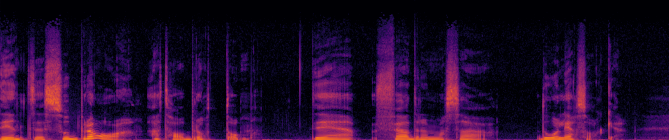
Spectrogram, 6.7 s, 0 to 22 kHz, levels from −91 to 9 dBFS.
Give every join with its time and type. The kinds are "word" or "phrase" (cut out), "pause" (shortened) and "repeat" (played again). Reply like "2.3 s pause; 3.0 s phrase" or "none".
none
